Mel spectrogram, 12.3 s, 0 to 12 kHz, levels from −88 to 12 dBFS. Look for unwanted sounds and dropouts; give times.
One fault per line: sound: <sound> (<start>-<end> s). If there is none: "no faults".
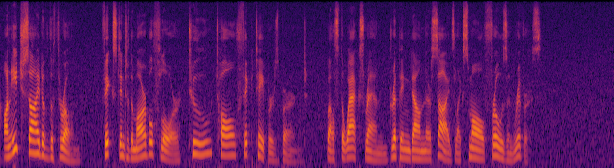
no faults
